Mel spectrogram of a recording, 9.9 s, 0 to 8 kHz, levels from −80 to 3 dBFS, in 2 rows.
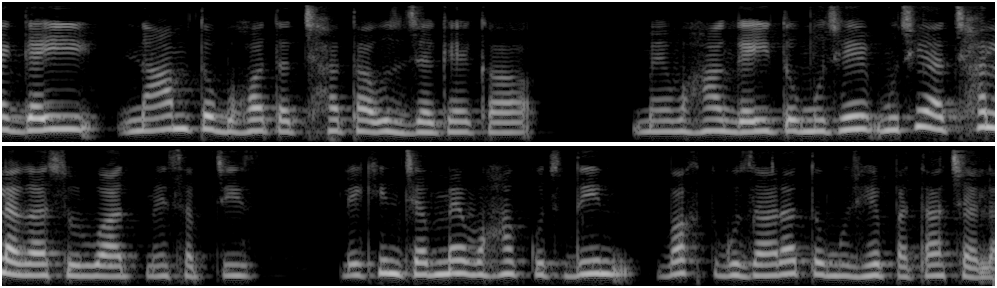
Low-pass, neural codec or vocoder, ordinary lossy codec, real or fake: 7.2 kHz; none; MP3, 48 kbps; real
